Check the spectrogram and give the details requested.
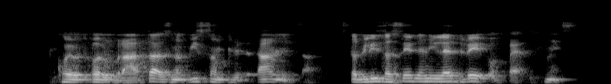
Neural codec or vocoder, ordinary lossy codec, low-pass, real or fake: autoencoder, 48 kHz, 32 numbers a frame, DAC-VAE, trained on Japanese speech; AAC, 48 kbps; 7.2 kHz; fake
